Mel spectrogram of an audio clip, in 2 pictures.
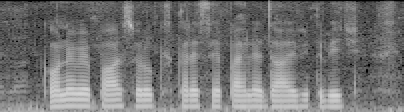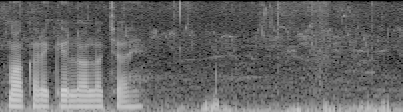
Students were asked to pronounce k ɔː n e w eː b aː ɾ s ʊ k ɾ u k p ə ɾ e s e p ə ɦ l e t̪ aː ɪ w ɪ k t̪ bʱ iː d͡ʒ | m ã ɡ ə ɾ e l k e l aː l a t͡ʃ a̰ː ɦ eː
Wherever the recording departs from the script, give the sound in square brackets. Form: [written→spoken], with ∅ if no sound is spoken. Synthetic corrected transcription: k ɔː n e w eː [b→p] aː ɾ s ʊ [k→∅] ɾ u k [p→k] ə ɾ e s e p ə ɦ l e [t̪→d̪] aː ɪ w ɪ [k→∅] t̪ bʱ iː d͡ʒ | m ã [ɡ→k] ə ɾ e [l→∅] k e l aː l a t͡ʃ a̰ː ɦ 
